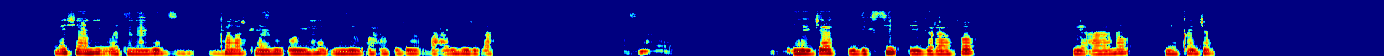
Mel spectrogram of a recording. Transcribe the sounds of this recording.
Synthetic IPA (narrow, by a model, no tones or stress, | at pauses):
mɛːʃaːnɪwɑ̰ːt̪ʰɐlaːβɛd̪ | kʰɐlɐrkʰaːðiʔɔːjɐɦɛjmɪðɔwwɑħɑːkʰʊt͡ʃɪɾbɑʕɑjɔɦɪlɪbɐh | ʔijɔt͡ʃaːɡd̪ɪɡsɪijɡɐɾaːfɔ | ijɔʕɑːnɔ | ijɔkʰɐt͡ʃɐb̚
